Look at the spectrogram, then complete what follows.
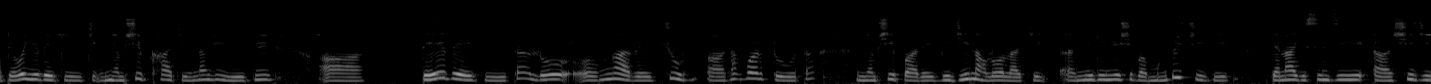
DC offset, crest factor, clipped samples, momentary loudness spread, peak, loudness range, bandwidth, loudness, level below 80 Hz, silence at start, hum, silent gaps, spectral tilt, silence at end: under 0.1%; 18 dB; under 0.1%; 12 LU; -24 dBFS; 5 LU; 15 kHz; -42 LUFS; -76 dBFS; 0 s; none; none; -6 dB/octave; 0 s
